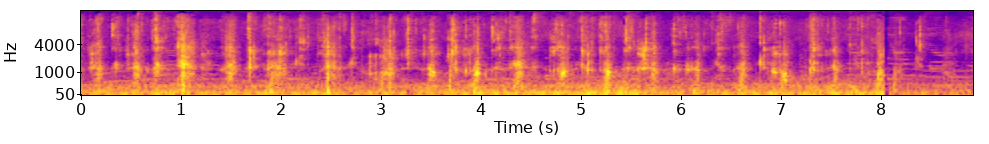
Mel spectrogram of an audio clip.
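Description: Close-miked chewing of raw chicken gizzard: a steady run of quick wet clicks and smacks in the mouth, easing off near the end.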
